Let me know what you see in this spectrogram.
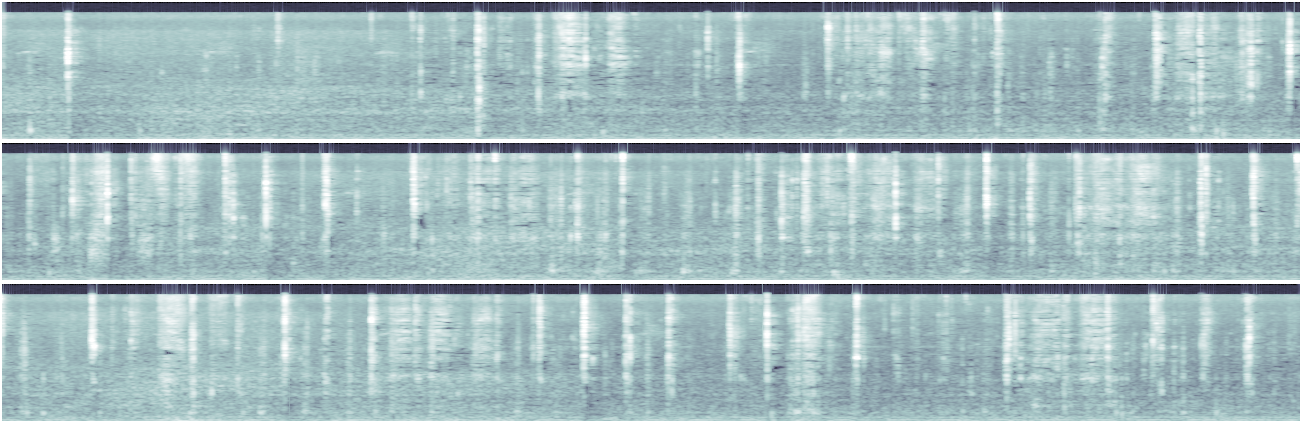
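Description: Close-miked chewing and biting of braised food such as pork intestines, with many irregular sharp mouth smacks and chopsticks clicking against the bowl.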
